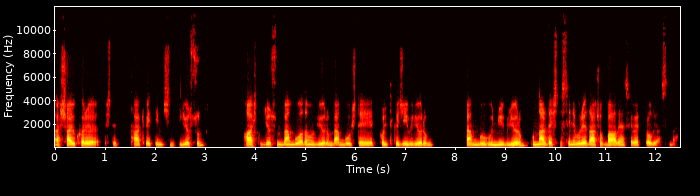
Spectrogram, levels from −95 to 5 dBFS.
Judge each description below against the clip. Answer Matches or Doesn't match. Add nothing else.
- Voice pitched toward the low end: Matches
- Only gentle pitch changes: Matches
